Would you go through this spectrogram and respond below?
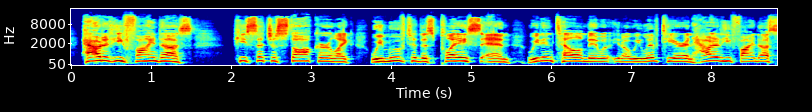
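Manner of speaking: mock frantic screaming. Speaker retells what a nineteen-year-old shouted on learning her dad was there, retelling a scream. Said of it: "she basically starts screaming and she says".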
